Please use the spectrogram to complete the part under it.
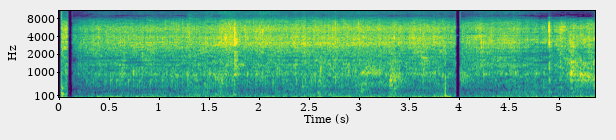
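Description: Meat dropped into hot spiced oil with cumin, sizzling steadily and fairly loud throughout, with a brief clatter of a utensil near the end.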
